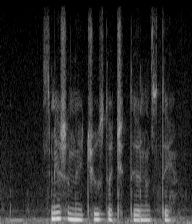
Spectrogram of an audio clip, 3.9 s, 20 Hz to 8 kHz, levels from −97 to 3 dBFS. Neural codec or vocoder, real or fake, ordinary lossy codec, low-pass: none; real; none; none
